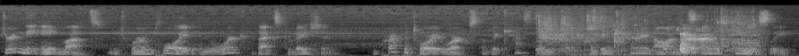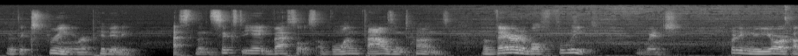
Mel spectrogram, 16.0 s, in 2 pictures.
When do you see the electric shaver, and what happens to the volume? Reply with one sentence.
You can't hear the electric shaver here.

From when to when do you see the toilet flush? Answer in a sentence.
You can hear the toilet flush from 5.3 to 7.7 s.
